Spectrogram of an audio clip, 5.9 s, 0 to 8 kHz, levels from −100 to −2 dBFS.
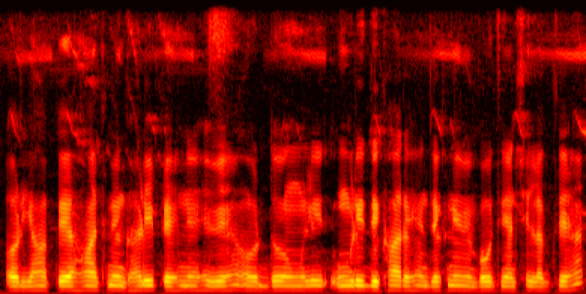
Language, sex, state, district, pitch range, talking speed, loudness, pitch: Maithili, male, Bihar, Begusarai, 120-125 Hz, 235 wpm, -36 LUFS, 120 Hz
